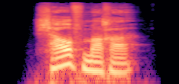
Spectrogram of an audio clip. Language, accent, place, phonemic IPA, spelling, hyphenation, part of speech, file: German, Germany, Berlin, /ˈʃaʁfˌmaxɐ/, Scharfmacher, Scharf‧ma‧cher, noun, De-Scharfmacher.ogg
- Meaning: agitator, demagogue, rabble-rouser, seditionary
